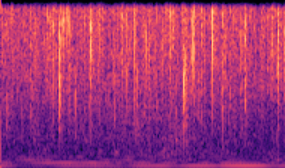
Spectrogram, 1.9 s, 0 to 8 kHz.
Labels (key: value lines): label: biophony, midshipman
recorder: SoundTrap 500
